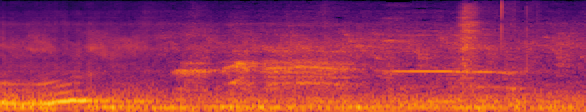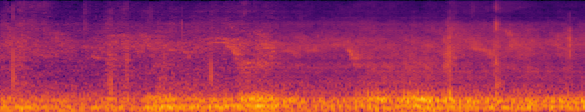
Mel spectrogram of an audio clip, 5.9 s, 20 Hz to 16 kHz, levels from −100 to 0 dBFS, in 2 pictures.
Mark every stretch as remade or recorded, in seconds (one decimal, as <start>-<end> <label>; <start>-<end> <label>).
0.0-0.8 remade; 0.8-4.3 recorded; 4.3-5.9 remade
